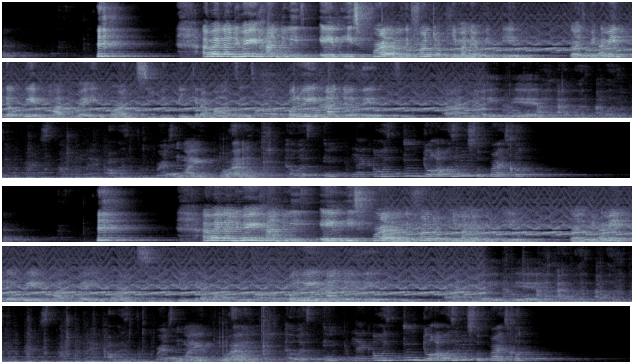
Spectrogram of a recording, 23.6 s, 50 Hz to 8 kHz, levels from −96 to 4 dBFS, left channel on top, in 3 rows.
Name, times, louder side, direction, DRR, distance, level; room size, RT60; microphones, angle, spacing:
voice 1, 1.2-1.5 2.2-6.5 6.9-11.0 11.5-12.6 12.9-13.0 13.4-14.7 17.8-18.9, left 2 dB, 35° left, 2 dB, 1.1 m, -27 dB
sound 1, 3.4-4.6 4.9-6.8 7.4-7.7 8.0-8.1 8.3-8.7 9.5-20.3, right 1 dB, 45° right, 0.8 m, -44 dB
sound 2, 4.8-13.9, right 2 dB, 10° right, 0.3 m, -37 dB
voice 2, 7.9-8.2 11.0-12.4 14.1-15.6 16.0-17.3 17.7-19.0 19.3-22.3, right 1 dB, 25° right, 1 dB, 1.4 m, -40 dB
8.2 x 7.5 x 5.7 m, 1.4 s
head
